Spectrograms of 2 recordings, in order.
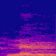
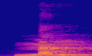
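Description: First: من with a short i after the m; short i vowel in من, "min"; min with kasra. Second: من with a short a after the m; man with fatha. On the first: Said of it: "بكسر الميم". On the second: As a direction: say من as "man", drawn out. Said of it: "بفتح الميم". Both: Shown as a demonstration.

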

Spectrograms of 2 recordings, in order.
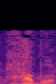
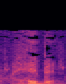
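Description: First: حبر as "habr", with "a" after the h; habr, first vowel "a" in حبر; fatha on ha. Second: حبر as "hibr", with "i" after the h; hibr, first vowel "i" in حبر; kasra on ha. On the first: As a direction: say حبر with an open short "a". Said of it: "بفتح الحاء". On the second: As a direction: say حبر with a short "i". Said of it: "وكسرها". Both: Shown as a demonstration.

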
